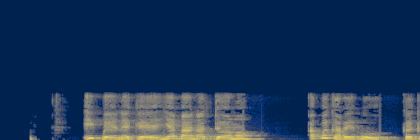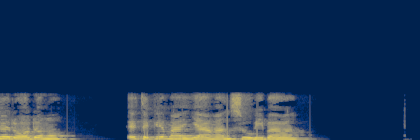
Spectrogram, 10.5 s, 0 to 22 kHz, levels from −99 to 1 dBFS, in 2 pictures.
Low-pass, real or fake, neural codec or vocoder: 7.2 kHz; real; none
